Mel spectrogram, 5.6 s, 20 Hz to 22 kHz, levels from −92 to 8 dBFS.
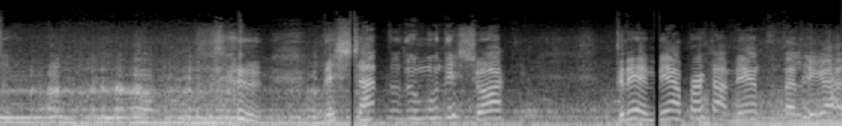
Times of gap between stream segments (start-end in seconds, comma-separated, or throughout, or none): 2.35-2.37, 4.37-4.41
